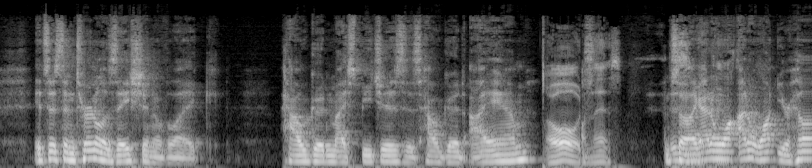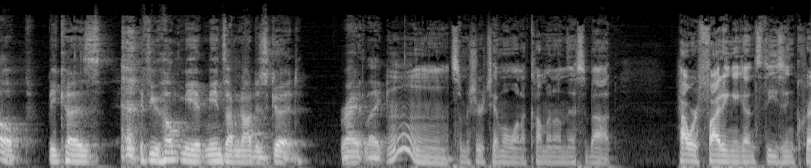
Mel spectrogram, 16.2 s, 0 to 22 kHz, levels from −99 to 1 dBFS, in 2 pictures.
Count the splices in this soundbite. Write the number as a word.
two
